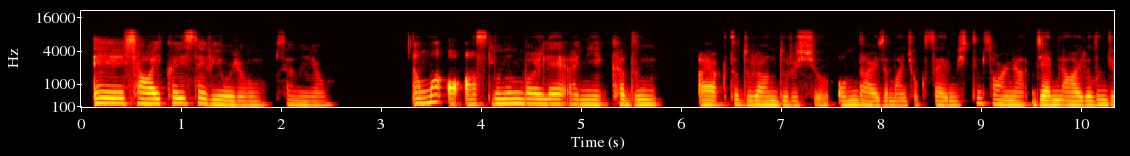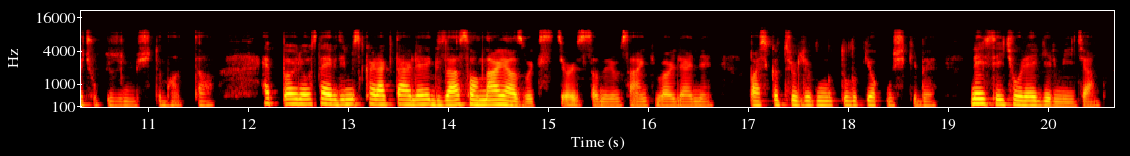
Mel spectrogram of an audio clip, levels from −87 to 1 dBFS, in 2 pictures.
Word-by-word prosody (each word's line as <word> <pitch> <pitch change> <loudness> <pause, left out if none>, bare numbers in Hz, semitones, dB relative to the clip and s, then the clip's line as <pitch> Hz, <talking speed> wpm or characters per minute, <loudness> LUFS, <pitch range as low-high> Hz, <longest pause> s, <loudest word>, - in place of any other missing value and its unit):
Eee, 230 0 +5
Şahika'yı 220 0 +3
seviyorum 175 -6 -1
sanıyor, 170 -2 -7 0.9
ama 240 +7 +2
o - - +4
Aslı'nın, 210 +3 0
böyle, 205 -1 +2
hani, 190 -2 -3
kadın, 190 0 -1 0.3
ayakta 180 +1 -2
duran 175 -1 0
duruşu, 170 +1 -4
onu 175 +1 -1
da, 180 - -2
her 160 -1 0
zaman 155 0 -4
çok 175 +2 -13
sevmiştim. 165 +6 -5
Sonra, 175 -4 -2
Cem'le 180 0 +4
ayrılınca 175 +1 0
çok 170 0 -11
üzülmüştüm 150 +1 -10
hatta. 160 0 -13 0.5
Hep 225 -1 -4
böyle, 205 0 +6
o 200 - +2
sevdiğimiz 195 -2 +4
karakterlere, 190 -1 +3
güzel 180 0 +3
sonlar 185 -1 +4
yazmak 150 -5 +3
istiyoruz 85 -1 -4
sanırım, 145 +1 -6
sanki, 150 0 -6
böyle, 145 0 -3
hani, 145 +1 -7 0.4
başka 165 +2 -1
türlü 175 -2 -1
bir - - -2
mutluluk 165 +1 -4
yokmuş 160 -2 -3
gibi, 150 0 -11 0.4
neyse 210 -2 +5
hiç 190 0 -2
oraya 165 -2 +5
girmeyeceğim, 145 -1 -5
180 Hz, 140 wpm, -29 LUFS, 165-195 Hz, 0.9 s, böyle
